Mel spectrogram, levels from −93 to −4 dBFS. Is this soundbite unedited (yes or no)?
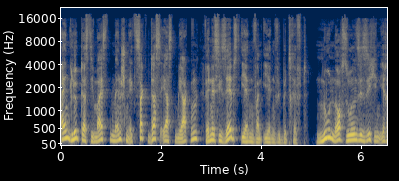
yes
